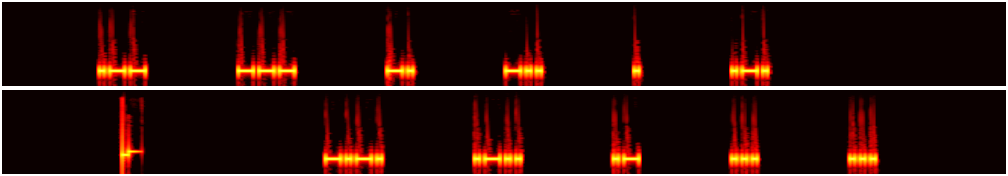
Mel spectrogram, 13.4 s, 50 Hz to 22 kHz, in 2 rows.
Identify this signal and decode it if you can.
Morse code, heard as a keyed tone, about 34 wpm, spaced as for 12 wpm, 700 Hz. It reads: WONDER CLASS
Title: 6x Character Spacing - Top 500 Words - 35wpm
